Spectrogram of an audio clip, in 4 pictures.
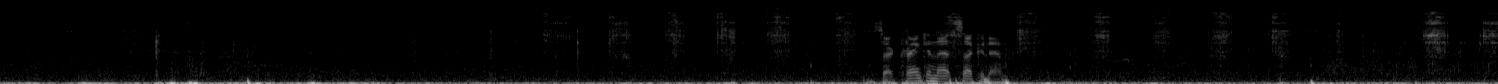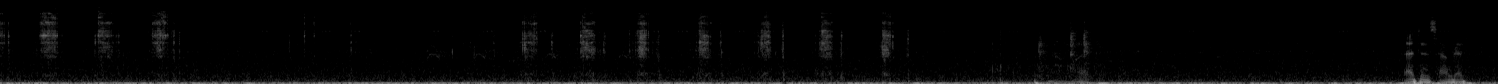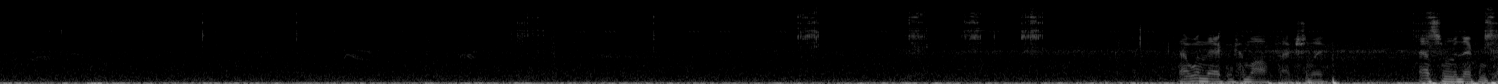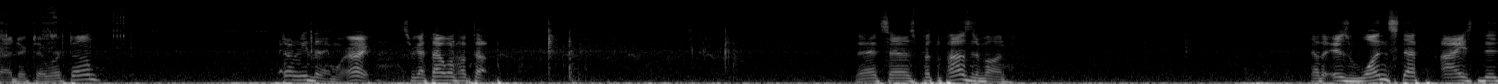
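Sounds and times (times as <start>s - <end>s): ratchet wrench clicking: 4.9s - 13.6s, 14.2s - 16.9s, 17.9s - 18.6s, 19.7s - 24.1s, 35.0s - 35.6s, 37.9s - 38.3s, 39.0s - 40.5s, 44.0s - 46.4s.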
